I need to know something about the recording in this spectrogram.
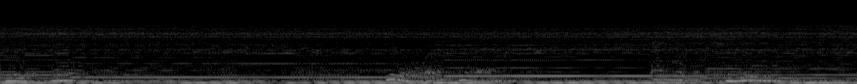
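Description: Live noise-rock electric guitar through an amplifier: a sustained, droning chord over a steady low hum, with sliding notes about halfway through and again near the end.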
